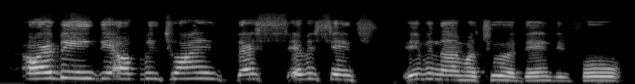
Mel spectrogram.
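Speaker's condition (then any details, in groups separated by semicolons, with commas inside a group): Acquired brain injury; traumatic brain injuries, car accident, congenital corpus callosum disorder; tires easily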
